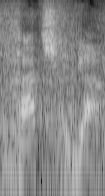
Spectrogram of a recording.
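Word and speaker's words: khachkar: La pronuncia è Kakkar. Me l'ha detto un'armena e ho anche dei filmati in inglese che mi parlano. Si pronuncia così.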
